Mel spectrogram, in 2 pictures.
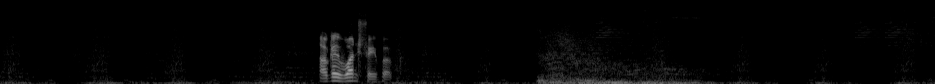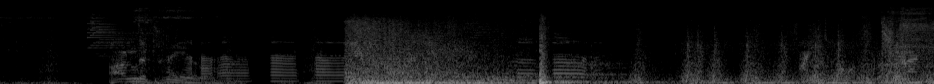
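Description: Clashing and magical effects of a game battle play.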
